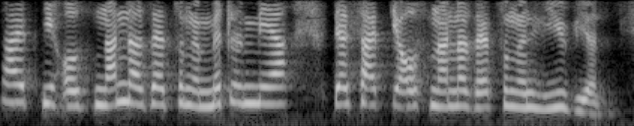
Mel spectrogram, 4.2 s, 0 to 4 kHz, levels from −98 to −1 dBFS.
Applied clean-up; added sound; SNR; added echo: neural mask model DeepFilterNet 3.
